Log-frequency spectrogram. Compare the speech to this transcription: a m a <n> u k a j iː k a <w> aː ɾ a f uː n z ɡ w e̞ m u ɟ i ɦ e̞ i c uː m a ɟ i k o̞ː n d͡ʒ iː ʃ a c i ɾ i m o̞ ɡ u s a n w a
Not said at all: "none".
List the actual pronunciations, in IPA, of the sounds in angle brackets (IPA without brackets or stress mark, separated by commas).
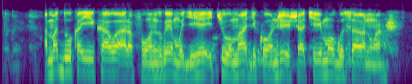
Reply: d, w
